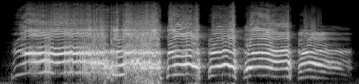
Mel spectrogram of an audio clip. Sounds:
crying, human voice

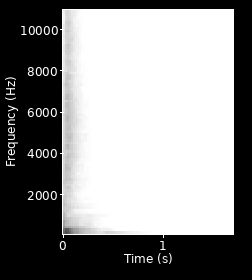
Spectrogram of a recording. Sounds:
musical instrument, percussion, drum, snare drum, music

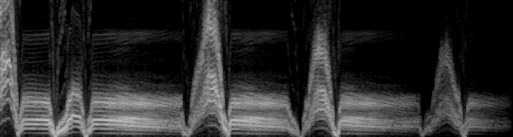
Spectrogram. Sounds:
musical instrument, scratching (performance technique), music

